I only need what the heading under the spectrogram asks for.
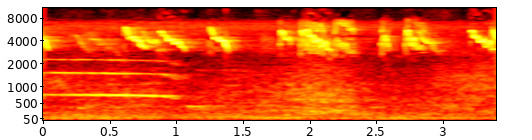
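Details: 'Ciak ciak' call of the Lombok white-eye: high, sharp, falling chirps in irregular pairs, a little under one per second. Level pure tones are heard under the opening second.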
